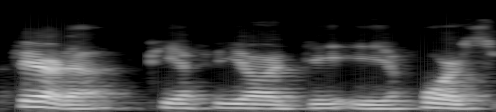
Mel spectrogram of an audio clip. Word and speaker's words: Pferde: Pferde, P-F-E-R-D-E, a horse, right?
